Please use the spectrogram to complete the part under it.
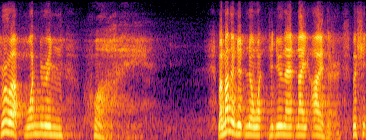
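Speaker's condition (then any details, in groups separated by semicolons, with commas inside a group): Severe cleft palate with lisp; still speaks with a lisp, hard to understand, could not speak clearly for first 17 years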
